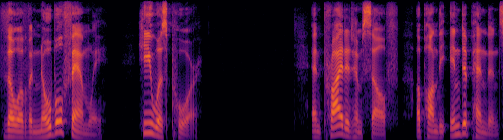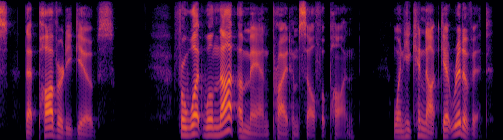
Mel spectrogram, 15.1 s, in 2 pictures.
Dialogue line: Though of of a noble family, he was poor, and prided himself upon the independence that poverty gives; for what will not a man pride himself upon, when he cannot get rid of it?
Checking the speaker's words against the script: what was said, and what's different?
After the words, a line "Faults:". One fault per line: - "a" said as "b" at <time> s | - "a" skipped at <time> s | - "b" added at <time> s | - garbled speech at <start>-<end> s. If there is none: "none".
Though of of a noble family, he was poor, and prided himself upon the independence that poverty gives; for what will not a man pride himself upon, when he cannot get rid of it?
Faults:
none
